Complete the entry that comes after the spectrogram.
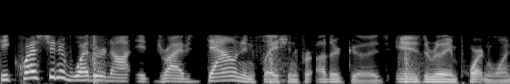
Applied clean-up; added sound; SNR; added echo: classical method spectral subtraction.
